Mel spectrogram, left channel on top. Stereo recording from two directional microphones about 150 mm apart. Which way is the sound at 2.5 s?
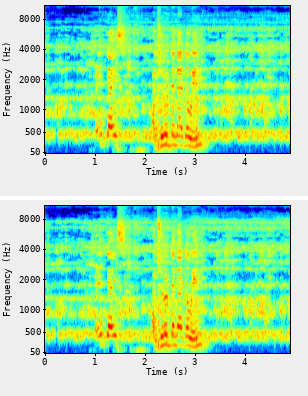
25° right (ahead or behind).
